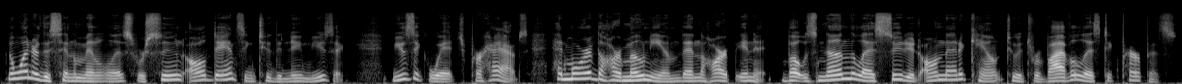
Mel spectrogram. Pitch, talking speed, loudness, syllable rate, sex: 180 Hz, 190 wpm, -20 LUFS, 5.4 syllables/s, female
